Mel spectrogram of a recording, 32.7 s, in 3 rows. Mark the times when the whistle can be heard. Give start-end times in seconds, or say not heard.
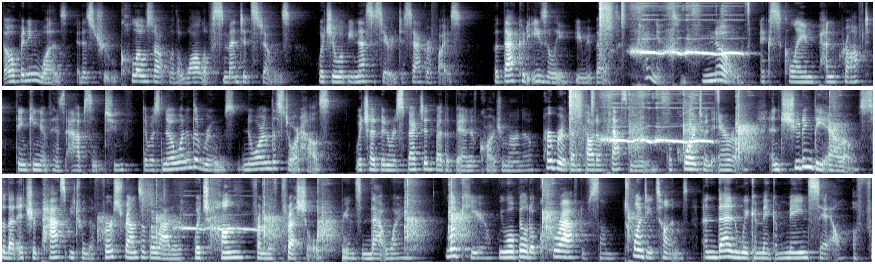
7.5-9.3, 17.9-19.9, 23.5-25.1.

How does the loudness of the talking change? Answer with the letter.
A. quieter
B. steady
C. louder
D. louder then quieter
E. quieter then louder
C.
